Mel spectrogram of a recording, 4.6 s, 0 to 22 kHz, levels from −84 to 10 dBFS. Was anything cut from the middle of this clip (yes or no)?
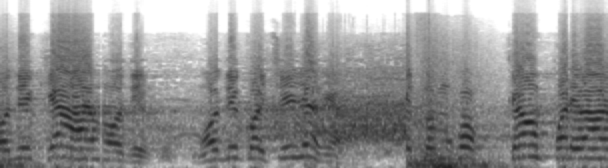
yes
